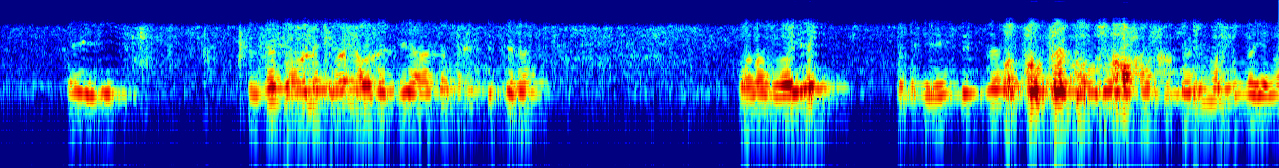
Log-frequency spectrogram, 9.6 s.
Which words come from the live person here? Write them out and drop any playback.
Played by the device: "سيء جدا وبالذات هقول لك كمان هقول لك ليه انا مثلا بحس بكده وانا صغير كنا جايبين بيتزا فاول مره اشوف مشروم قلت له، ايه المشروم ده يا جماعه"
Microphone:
بطلت آكل بصراحة من عنده

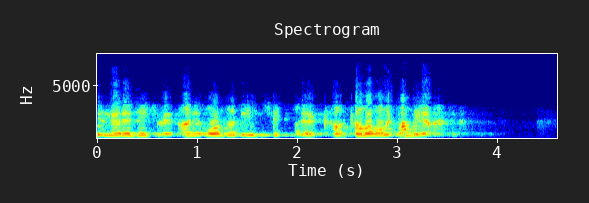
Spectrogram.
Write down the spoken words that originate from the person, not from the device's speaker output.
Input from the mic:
none

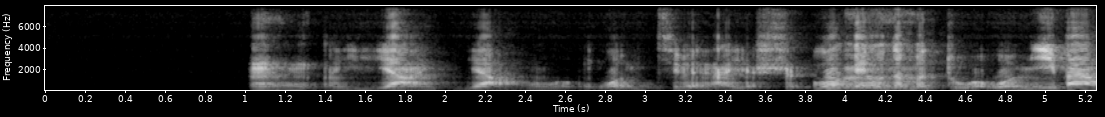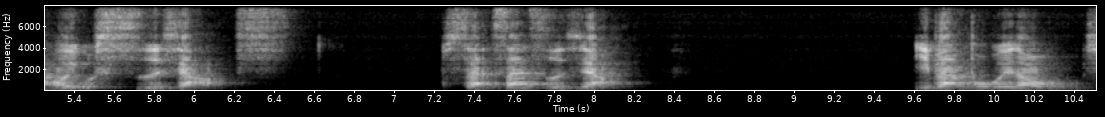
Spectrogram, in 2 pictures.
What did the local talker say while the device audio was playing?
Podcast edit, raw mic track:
none

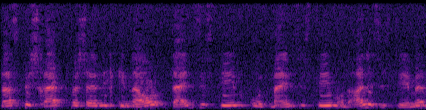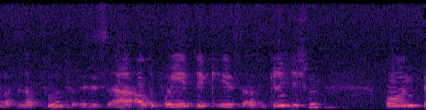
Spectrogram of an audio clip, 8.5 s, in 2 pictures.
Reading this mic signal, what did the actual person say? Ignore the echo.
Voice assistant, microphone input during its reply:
none

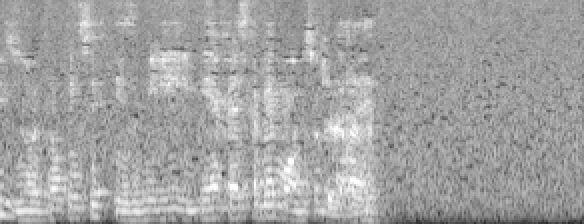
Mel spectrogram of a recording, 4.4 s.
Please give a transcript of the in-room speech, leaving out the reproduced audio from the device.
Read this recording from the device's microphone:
Já.

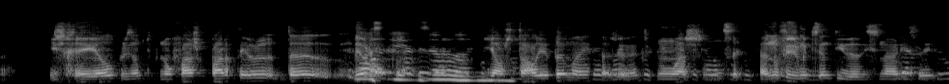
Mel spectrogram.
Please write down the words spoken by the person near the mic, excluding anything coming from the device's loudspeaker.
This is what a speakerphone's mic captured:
Ah, sim, isso é verdade, é verdade.

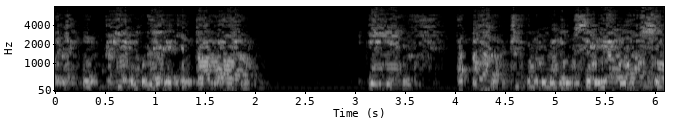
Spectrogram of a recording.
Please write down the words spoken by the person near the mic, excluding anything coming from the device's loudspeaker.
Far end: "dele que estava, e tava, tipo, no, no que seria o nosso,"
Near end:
none

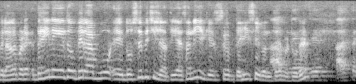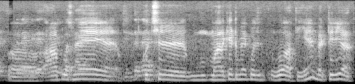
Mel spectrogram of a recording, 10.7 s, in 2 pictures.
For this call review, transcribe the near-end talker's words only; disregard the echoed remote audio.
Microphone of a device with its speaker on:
आपने मुझे आज तक जितने भी रेसिपी बताए हैं जितने भी

